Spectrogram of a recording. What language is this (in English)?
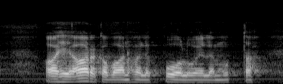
Finnish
